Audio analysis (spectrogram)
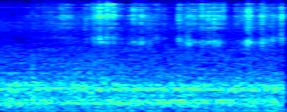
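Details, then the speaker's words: Worn ball bearing from a press-fit shaft, a few days out of warranty, spun by hand: loose gritty rattle, bearing knackered. "and that bearing is knackered hear it it's horrible this bearing"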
